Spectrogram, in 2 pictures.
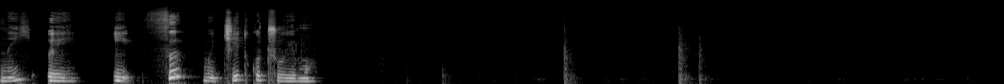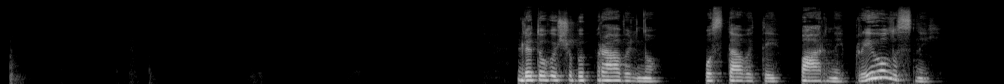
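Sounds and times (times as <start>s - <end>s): chalk tapping on blackboard: 4.4s - 10.4s.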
